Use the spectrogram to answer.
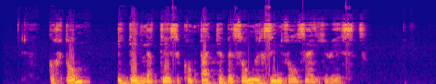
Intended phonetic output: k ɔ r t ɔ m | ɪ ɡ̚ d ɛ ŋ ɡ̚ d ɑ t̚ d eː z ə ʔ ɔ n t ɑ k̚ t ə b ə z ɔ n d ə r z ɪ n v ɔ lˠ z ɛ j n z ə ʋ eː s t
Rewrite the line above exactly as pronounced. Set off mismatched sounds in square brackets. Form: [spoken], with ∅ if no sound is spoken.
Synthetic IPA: k ɔ r t ɔ m | ɪ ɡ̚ d ɛ ŋ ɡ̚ d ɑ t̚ d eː z ə [k] ɔ n t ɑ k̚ t ə b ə z ɔ n d ə r z ɪ n v ɔ lˠ z ɛ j n [ɣ] ə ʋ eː s t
